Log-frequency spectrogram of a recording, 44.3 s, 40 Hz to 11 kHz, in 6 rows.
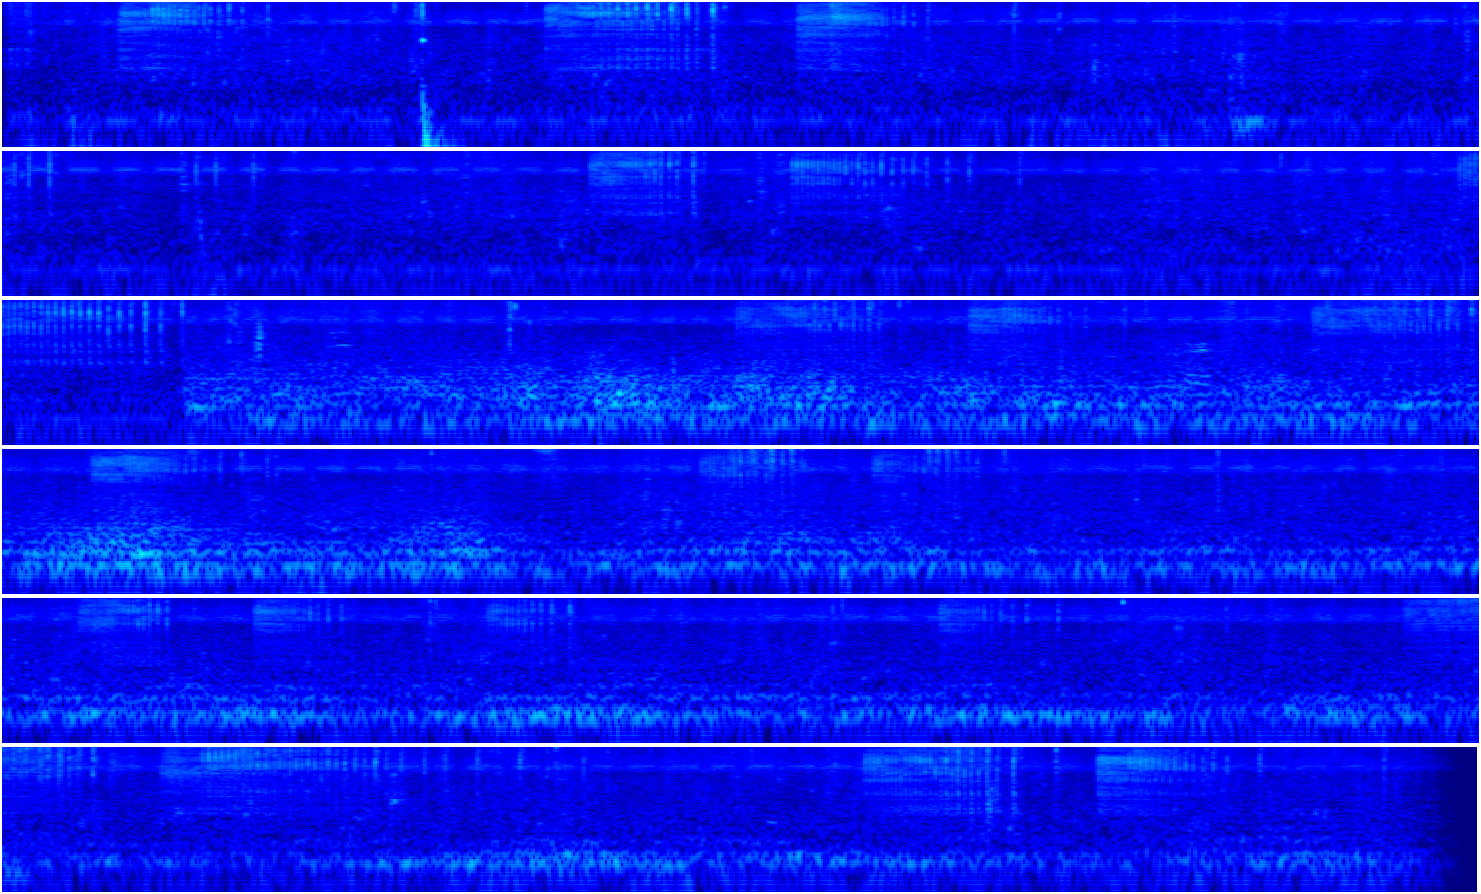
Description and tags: Ambience Sea Boat Night Ropes 3
rope squeaks on boat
